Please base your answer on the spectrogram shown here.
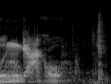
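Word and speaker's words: Ngakoue: Ngaku. You got to put emphasis, Yannick. though. You got to go Ngaku.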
